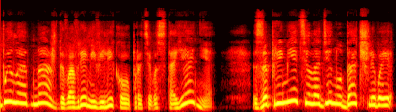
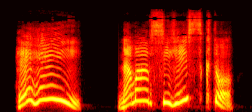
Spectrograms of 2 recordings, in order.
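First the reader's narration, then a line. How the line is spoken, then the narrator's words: Loud shout through cupped hands. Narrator (Russian): Сложив рупором ладони, громко крикнул в небо Расщепей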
